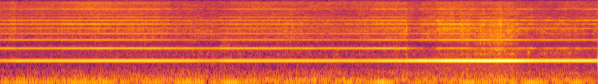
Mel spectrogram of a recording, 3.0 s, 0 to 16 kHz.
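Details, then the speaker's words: Thrift-store JVC A-X40 integrated amplifier, 50 W per channel, before restoration: left-channel sine-wave test tone sounds harsh and buzzy, cleaning up a bit as volume rises; scratchiness suspected in the volume pot, not confirmed. "It does clean up a bit as the volume control goes up, but there's some definite scratchiness, probably in the volume pot."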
